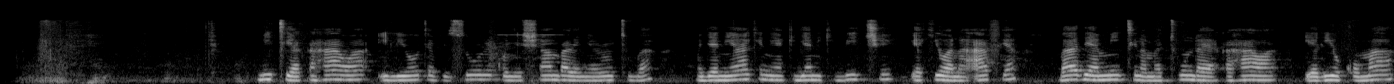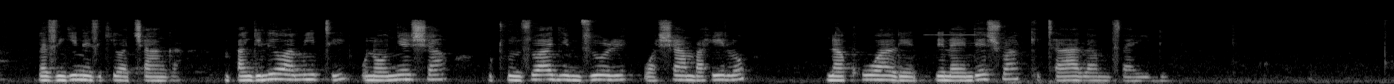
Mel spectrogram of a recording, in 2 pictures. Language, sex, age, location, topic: Swahili, female, 25-35, Dar es Salaam, agriculture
